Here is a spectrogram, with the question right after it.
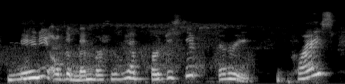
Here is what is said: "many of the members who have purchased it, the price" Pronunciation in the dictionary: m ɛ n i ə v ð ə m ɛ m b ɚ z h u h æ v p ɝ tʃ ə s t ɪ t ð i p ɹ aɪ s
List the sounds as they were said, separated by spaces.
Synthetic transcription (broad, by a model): m ɛ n i ə v ð ə m ɛ m b ɚ z h u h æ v p ɝ tʃ ə s t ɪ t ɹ i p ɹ aɪ s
